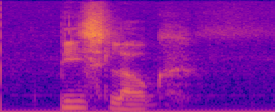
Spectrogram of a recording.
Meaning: chive (Allium schoenoprasum)
- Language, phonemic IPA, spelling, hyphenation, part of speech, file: Dutch, /ˈbis.loːk/, bieslook, bies‧look, noun, Nl-bieslook.ogg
